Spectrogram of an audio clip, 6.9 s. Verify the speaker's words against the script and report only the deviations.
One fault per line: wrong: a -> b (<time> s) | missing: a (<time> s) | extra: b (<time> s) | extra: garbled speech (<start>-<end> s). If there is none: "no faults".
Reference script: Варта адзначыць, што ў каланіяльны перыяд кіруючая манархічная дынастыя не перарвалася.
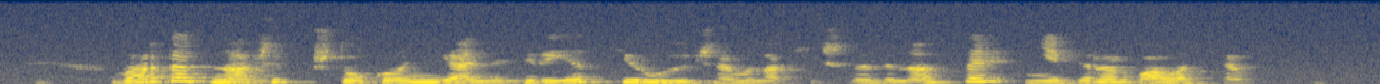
no faults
